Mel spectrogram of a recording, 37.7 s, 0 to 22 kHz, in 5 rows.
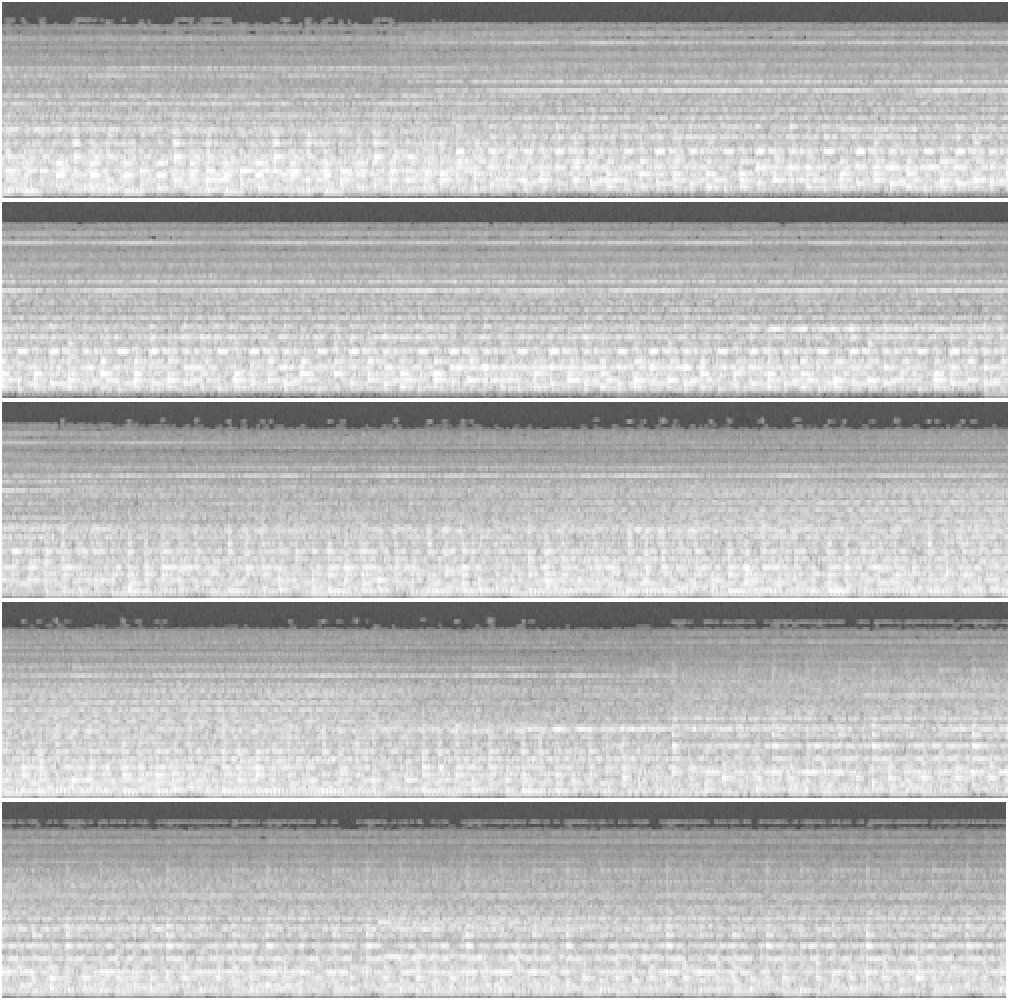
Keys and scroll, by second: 7.5 1, 21.7 z, 24.6-25.5 typing, 28.1 typing, 30.4-31.2 typing, 33.5-34.2 typing, 37.3 F9.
